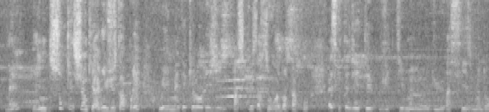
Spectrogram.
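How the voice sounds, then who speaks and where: A male interviewer from Congo works through viewers' questions in a relaxed, conversational way, stumbling and repeating words as he hunts for the right phrase. His voice sits at an ordinary middle pitch. Audible background noise, with an air conditioner humming under him. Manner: halting, repeats words while searching for phrasing. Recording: noisy room with air conditioning.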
